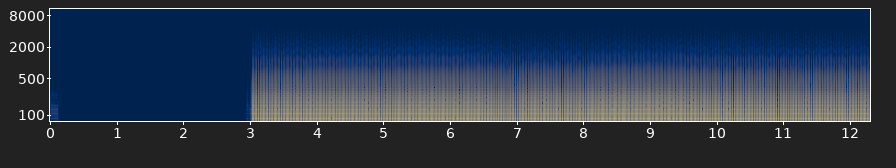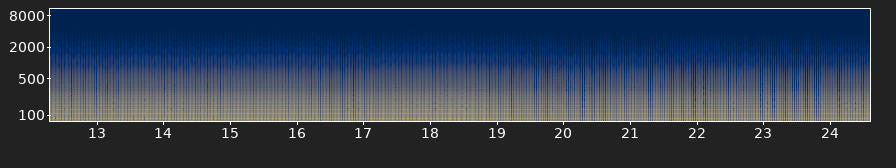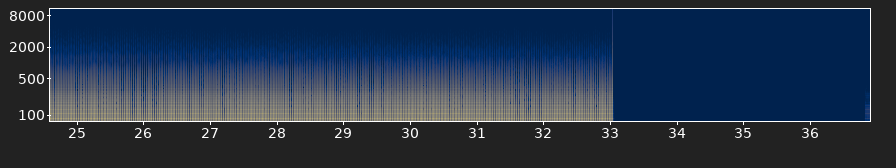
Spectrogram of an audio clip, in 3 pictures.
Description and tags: This is a 30-second long steady oscillation using the lowest end of the theremin. Tonal and wave form settings were set for a "creamy" feel. Great for creating a rumbling sound bed. slice it, dice it, do what you will - 1001 uses!
Every effort has been made to eliminate/reduce hum and distortion (unless intentionally noted).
